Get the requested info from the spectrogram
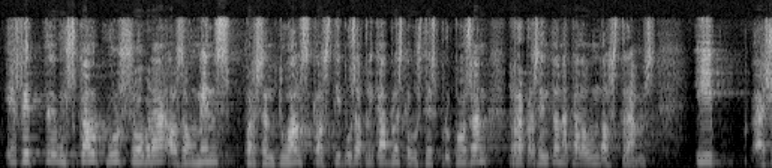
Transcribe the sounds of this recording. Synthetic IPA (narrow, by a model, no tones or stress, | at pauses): efet̪unskalˠkusːoβɾəːlˠzəlmens | pəɾsənt̪ualˠskəlˠst̪ipuzəplikabləskəβust̪ɛspɾupɔzənrəpɾəzent̪ənəkaðəund̪əlˠst̪ɾams | i | əʃ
